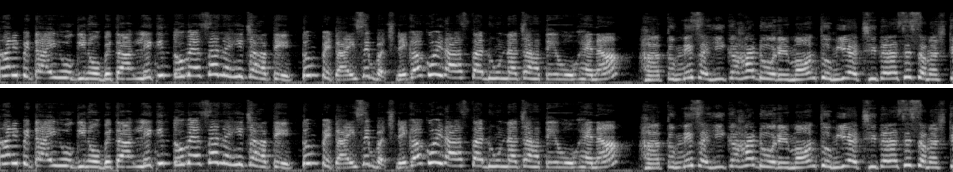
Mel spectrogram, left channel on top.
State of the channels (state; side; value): identical; both; correlation 1.00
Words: पिटाई होगी नोबिता, लेकिन तुम ऐसा नहीं चाहते। तुम पिटाई से बचने का कोई रास्ता ढूंढना चाहते हो, है ना? हाँ, तुमने सही कहा डोरेमोन। तुम ये अच्छी तरह से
